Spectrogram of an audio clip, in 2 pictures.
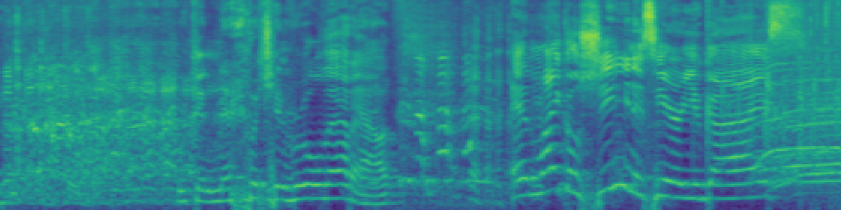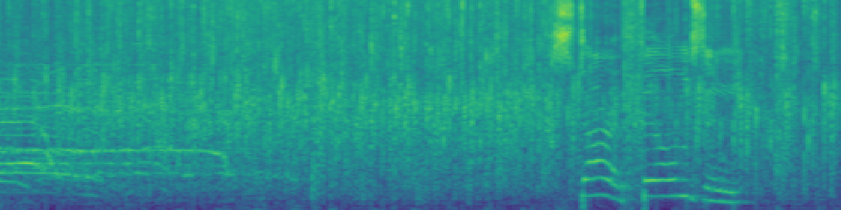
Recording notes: Live from the NerdMelt Showroom in LA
